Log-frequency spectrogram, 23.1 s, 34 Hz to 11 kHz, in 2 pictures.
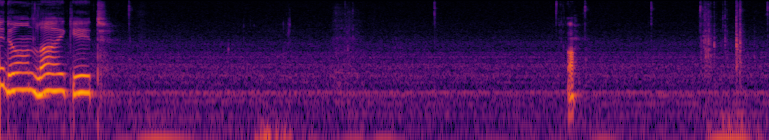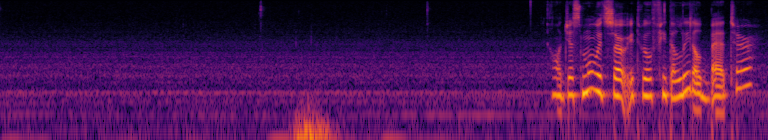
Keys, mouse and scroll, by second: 6.5 click, 9.7 click, 10.9 ctrl+z, 11.5 click, 17.9 click.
